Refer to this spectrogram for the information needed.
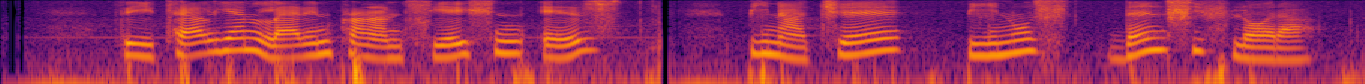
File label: latin; Pinus densiflora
